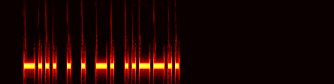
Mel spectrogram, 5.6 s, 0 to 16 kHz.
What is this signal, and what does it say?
Morse code, heard as a keyed tone, about 20 wpm, 700 Hz. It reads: BEEN?
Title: 4x Word-Spacing - Sentences from Top 200 Words - 20wpm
